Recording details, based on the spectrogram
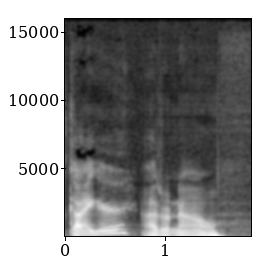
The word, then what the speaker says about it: Geiger: What does a giga counter measure? – Ebro. – Laura. – Ebro. – That measures I could be saying it wrong. – Megabits, megabytes, gigabytes. – Geiger. – Oh. – That's wrong. – Geiger. – Geiger. – G-E-I-G-E-R. – That's Geiger.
